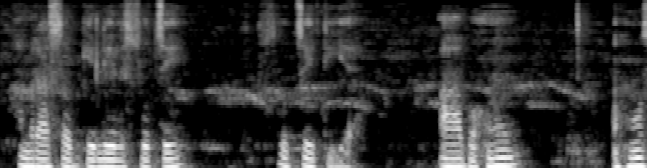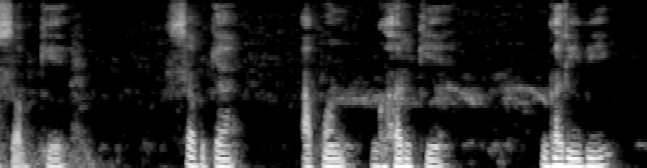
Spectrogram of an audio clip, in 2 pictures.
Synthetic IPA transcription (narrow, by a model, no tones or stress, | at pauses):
həmɾasəbʱkelelsot͡ʃ | sot͡ʃət̪ijɛ̰ | abhəm | əɦãsə̰bʱke | səbʱke | əpənɡʱəɾke | ɡəɾibi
